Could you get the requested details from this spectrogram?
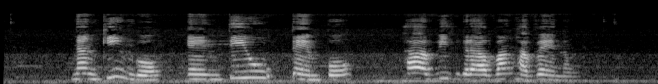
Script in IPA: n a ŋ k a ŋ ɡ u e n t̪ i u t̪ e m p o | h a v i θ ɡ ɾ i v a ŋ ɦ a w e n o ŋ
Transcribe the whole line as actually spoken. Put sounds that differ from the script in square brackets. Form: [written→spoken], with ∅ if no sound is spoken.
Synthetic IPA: n a ŋ k [a→i] ŋ ɡ [u→o] e n t̪ i u t̪ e m p o | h a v i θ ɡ ɾ [i→a] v a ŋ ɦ a [w→v] e n o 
